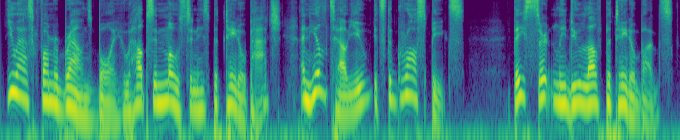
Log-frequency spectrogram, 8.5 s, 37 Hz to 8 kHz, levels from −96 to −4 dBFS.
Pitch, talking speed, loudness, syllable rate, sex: 135 Hz, 185 wpm, -19 LUFS, 4.6 syllables/s, male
